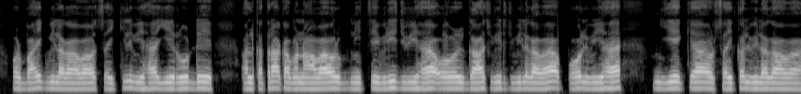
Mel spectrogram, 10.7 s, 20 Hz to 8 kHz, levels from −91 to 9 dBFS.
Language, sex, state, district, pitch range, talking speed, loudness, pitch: Hindi, male, Bihar, Purnia, 145-150 Hz, 220 wpm, -20 LUFS, 150 Hz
